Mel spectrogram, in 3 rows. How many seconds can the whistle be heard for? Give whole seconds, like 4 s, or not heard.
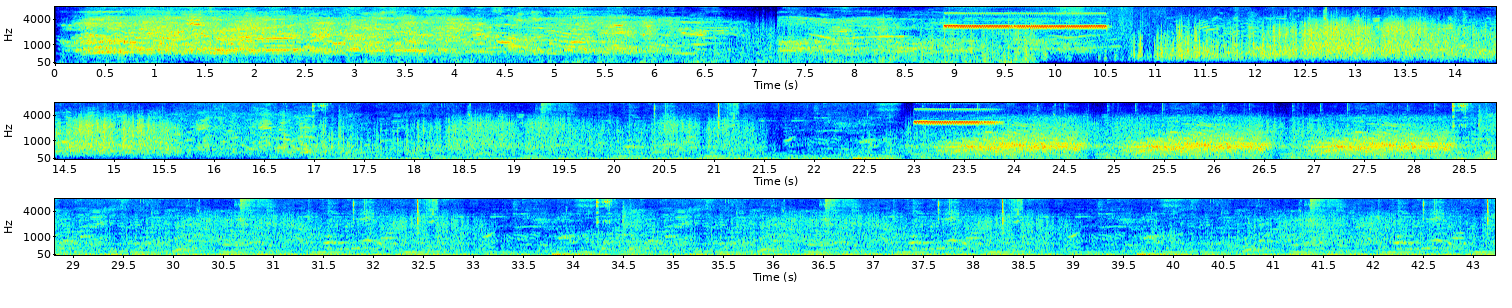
3 s.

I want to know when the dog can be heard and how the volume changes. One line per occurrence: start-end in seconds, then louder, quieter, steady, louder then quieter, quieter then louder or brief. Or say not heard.
not heard.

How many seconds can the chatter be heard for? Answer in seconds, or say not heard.
43 s.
